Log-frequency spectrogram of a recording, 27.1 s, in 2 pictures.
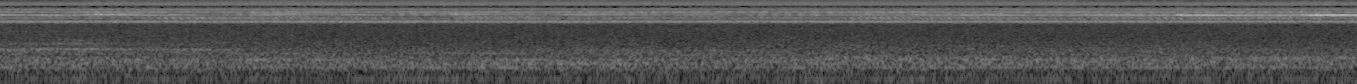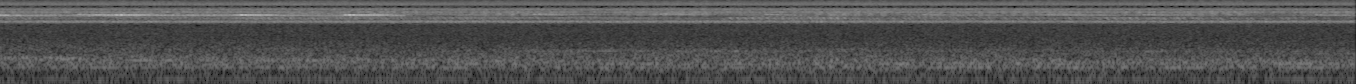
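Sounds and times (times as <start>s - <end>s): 
insects buzzing: 0.0s - 27.1s.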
